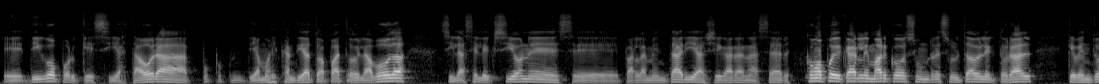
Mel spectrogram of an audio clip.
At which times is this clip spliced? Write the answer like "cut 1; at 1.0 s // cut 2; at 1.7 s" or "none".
cut 1; at 8.0 s // cut 2; at 9.1 s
